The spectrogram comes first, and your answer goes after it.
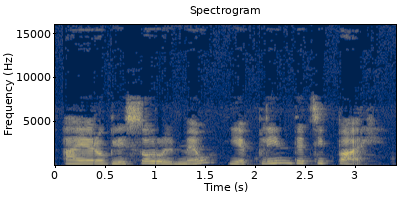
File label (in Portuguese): hovercraft, romeno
